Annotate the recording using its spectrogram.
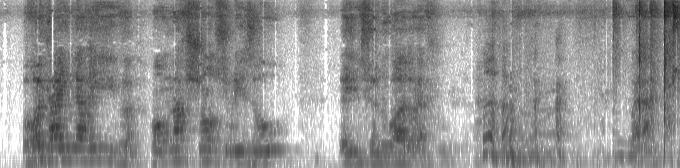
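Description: A middle-aged man recites slowly and expressively.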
